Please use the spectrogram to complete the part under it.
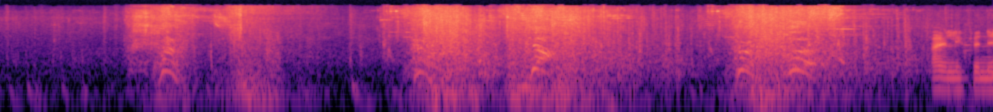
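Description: Loud whooshing blows and crashing impacts burst again and again.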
